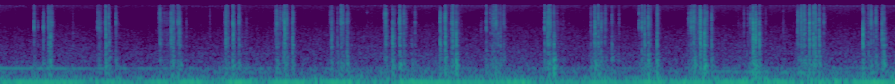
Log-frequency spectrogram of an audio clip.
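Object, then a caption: Resin drills on a diamond painting canvas board. Long acrylic nail tips tap rapidly on the resin drills of a flat diamond painting on a canvas board, making quick, bright clicks. A steady low hum runs underneath throughout.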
